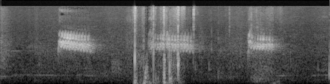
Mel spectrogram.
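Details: A rescued European starling fledgling, hungry while being hand-fed, gives harsh, raspy begging screeches, three bursts in about three seconds, with a person talking between them.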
